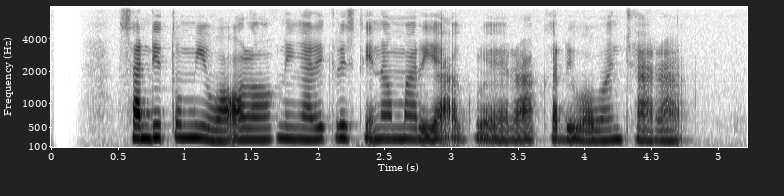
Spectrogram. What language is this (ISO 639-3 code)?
sun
